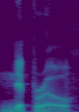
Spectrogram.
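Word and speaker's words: Dnipro: It's a silent D in the beginning.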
